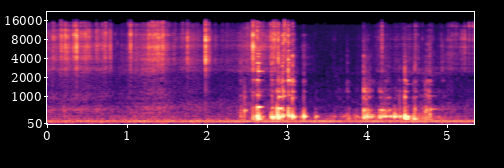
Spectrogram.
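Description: A clear glass bottle with a green label, partly filled with pink salt, is tilted and shaken by hand. The loose salt grains rattle and hiss against the glass in bright, gritty bursts, with a few sharper clinks standing out amid the quieter shifting between them.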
